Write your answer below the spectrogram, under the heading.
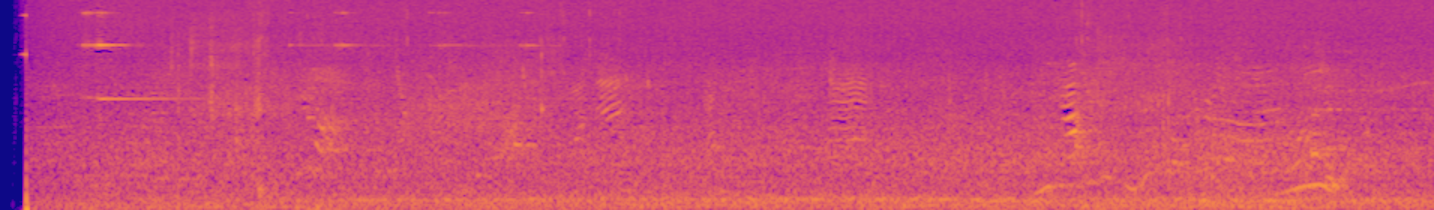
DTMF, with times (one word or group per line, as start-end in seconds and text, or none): none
